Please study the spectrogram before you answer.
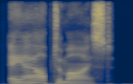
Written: AI-optimized

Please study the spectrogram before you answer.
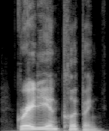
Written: Gradient clipping

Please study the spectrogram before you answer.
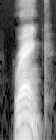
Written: Rank

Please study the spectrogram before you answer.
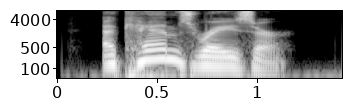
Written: Occam’s razor

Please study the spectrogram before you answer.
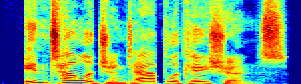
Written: Intelligent applications

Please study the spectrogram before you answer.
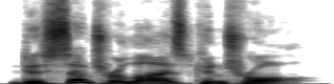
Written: Decentralized control

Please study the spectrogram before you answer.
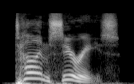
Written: Time series

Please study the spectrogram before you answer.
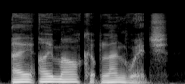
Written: AI Markup language

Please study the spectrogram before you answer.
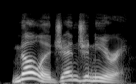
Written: Knowledge engineering

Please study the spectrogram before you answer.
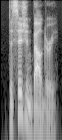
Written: Decision boundary

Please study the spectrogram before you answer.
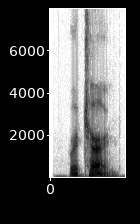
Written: Return

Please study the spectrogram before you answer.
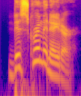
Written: Discriminator

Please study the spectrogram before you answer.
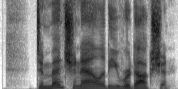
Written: Dimensionality reduction

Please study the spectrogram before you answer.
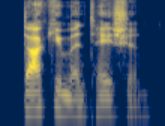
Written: documentation

